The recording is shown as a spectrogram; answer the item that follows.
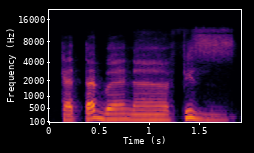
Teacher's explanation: Tempat tu fiz, ada bunyi lebah tu. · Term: sofir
